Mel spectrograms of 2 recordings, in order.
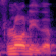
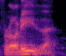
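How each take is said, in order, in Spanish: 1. La palabra se pronuncia de forma parecida al inglés. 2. La palabra se pronuncia a la manera española. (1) "acá le dicen Florida" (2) "la pronunciación correcta en español es Florida"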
